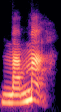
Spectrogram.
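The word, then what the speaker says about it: mamá: mama is a verb so when you really mean mom you need to punch the ah at the end mama because otherwise it sounds like the verb that means a little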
